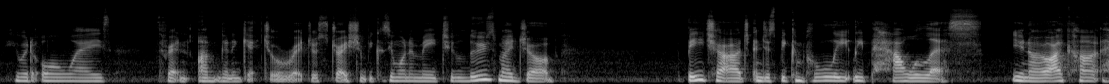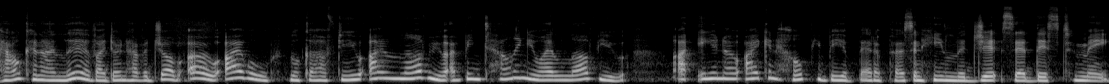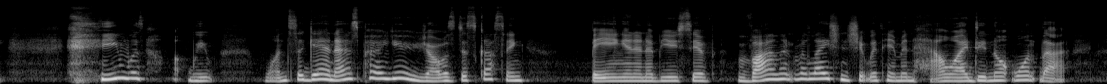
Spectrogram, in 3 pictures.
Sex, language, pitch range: female, English, 165-220 Hz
